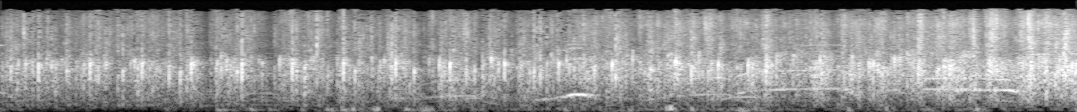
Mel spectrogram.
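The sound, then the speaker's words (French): Applause from a jazz club audience at the Duc des Lombards in Paris after pianist Gerald Clayton's first-night set. Many hands clap in a dense, steady, loud ovation that swells slightly near the end. “Le pianiste Gerald Clayton sous euh, l'ovation du public du Duc des Lombards pour cette première soirée ici euh, à Paris.”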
